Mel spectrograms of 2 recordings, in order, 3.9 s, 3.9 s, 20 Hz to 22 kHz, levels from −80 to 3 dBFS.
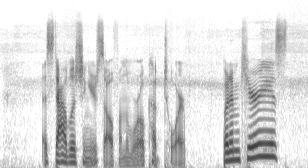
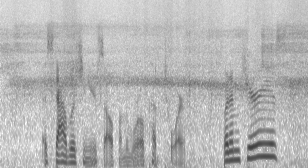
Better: first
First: hiss; faint; throughout; 25 dB below the speech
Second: hiss; loud; throughout; 4 dB below the speech

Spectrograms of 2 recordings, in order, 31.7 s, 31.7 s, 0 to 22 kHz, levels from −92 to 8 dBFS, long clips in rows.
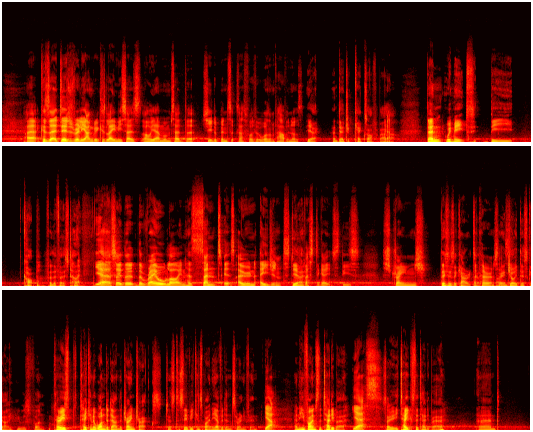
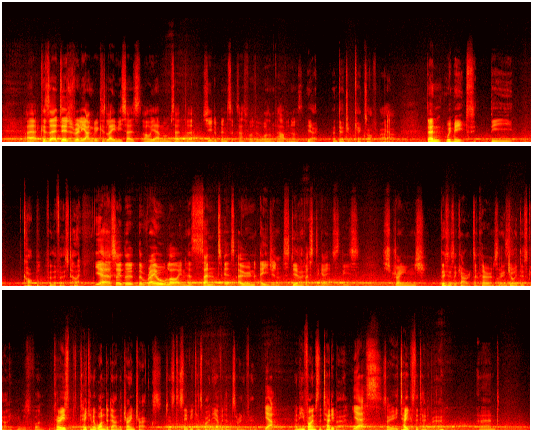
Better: first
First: wind noise on the microphone; occasional gusts; 25 dB below the speech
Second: wind noise on the microphone; heavy; 8 dB below the speech

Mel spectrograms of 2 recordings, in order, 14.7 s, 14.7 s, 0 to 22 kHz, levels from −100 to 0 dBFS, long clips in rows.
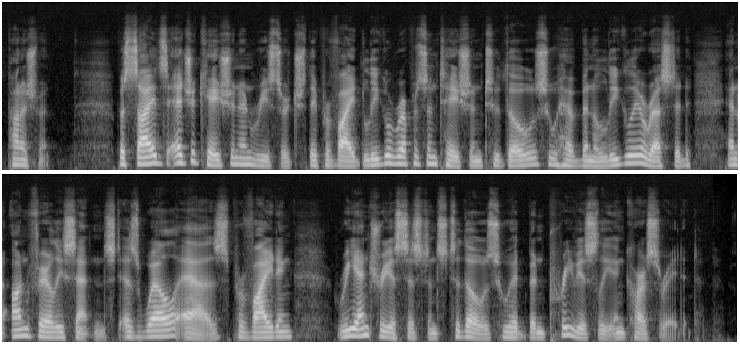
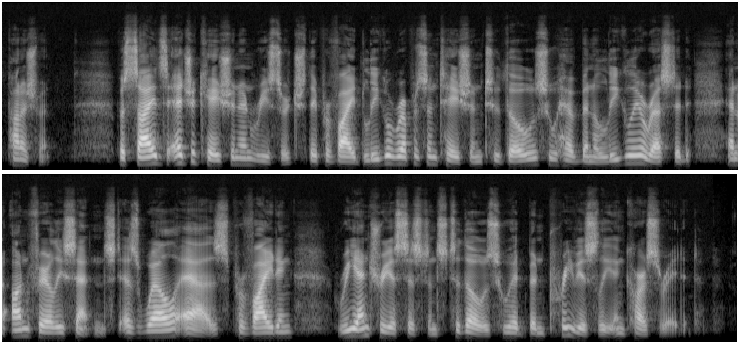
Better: first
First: none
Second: thin; very; fading below 300 Hz

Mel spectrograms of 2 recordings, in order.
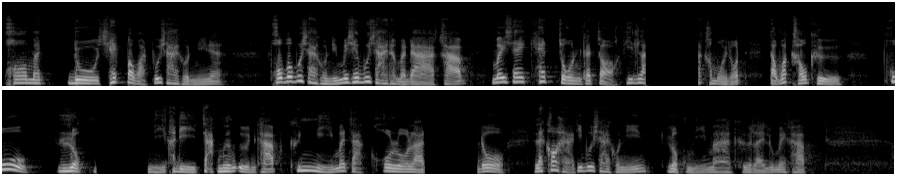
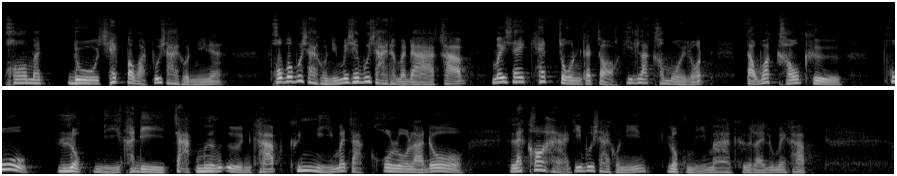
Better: second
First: audio freezing; at 6.5 s for 0.5 s, at 10 s for 0.5 s and at 13 s for 0.5 s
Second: none

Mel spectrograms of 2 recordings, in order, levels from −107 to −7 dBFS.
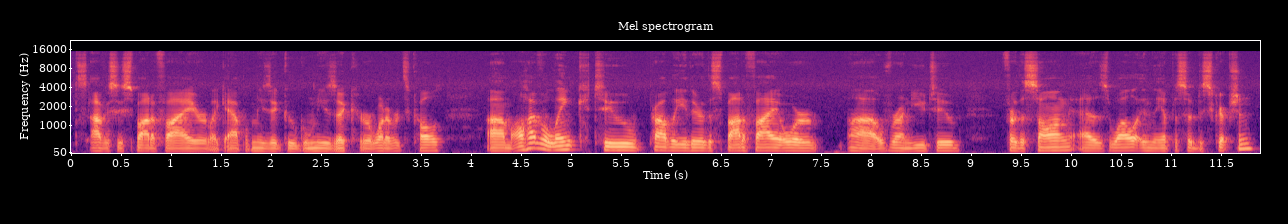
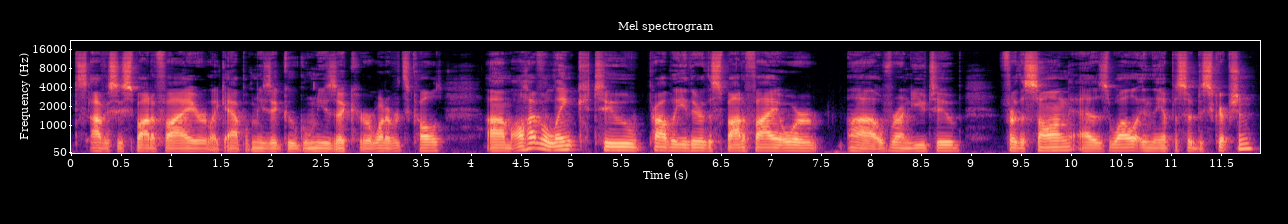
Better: second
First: hiss; faint; throughout; 25 dB below the speech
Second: none

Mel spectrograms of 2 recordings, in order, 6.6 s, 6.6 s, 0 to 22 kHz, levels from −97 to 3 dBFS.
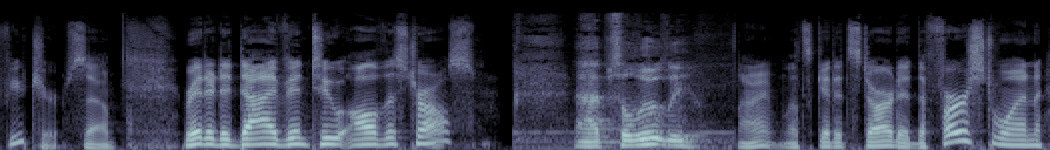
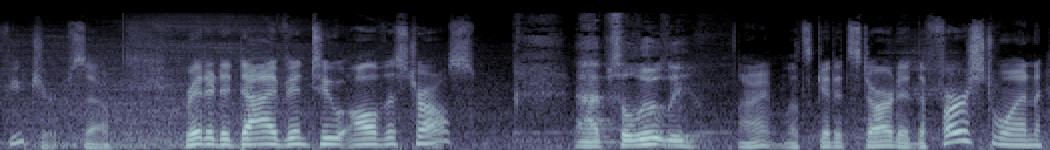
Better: first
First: none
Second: train or aircraft noise; faint; throughout; 20 dB below the speech

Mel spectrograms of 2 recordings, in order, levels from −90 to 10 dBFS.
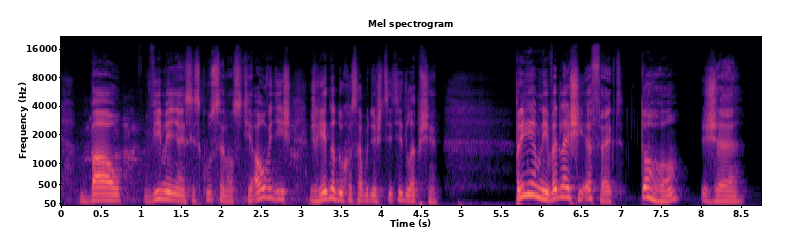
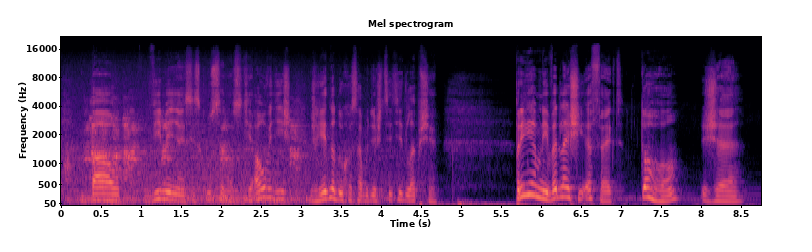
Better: first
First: animal sounds; faint; throughout; 25 dB below the speech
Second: animal sounds; loud; throughout; 7 dB below the speech

